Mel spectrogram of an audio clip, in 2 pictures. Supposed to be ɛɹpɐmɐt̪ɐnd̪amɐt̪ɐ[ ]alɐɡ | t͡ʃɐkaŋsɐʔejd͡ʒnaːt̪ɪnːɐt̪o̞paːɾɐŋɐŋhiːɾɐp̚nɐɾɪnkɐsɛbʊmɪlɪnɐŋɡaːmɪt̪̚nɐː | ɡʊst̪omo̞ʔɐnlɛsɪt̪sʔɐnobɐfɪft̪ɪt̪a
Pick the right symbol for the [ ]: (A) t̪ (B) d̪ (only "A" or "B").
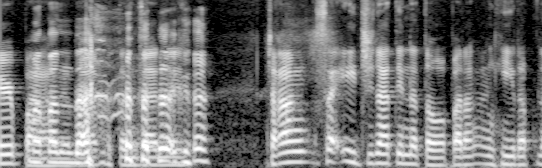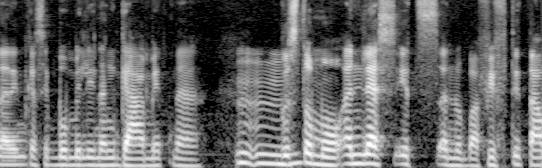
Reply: B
